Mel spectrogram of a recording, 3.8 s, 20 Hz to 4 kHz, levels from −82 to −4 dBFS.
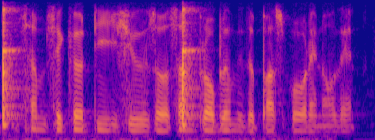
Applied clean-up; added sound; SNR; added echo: none; Bowed string instrument; -1 dB; none.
